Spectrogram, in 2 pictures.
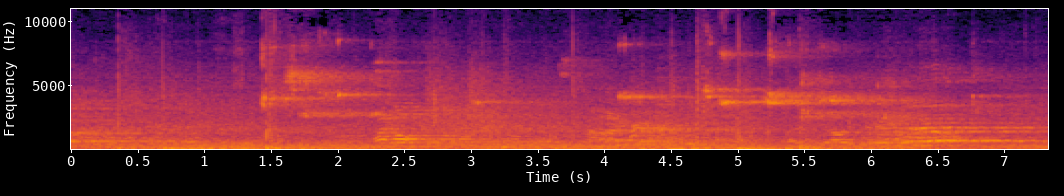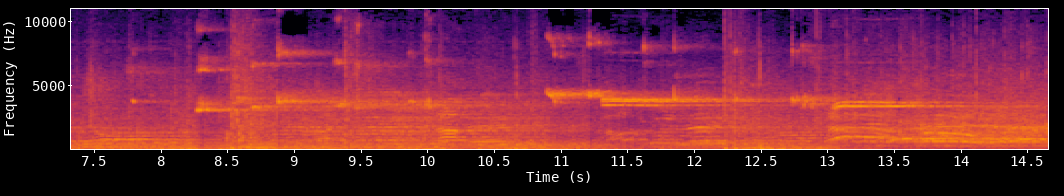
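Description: Indoor volleyball rally: the ball struck several times, players shouting calls, and short high squeaks, all echoing in a large gymnasium.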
